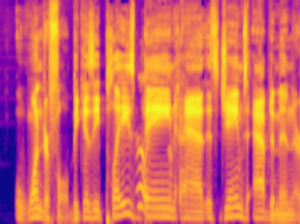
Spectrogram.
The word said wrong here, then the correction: Adomian: James Adomian.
